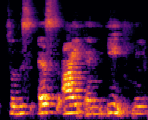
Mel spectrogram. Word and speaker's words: sin: So this SINE will pronounce as sine of angle A. Instead of writing E, we'll just skip this and we'll write in short SIN, but we'll pronounce it as sine.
